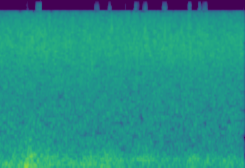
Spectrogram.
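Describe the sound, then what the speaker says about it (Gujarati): Heavy downpour in Manavadar, Junagadh, a dense constant roar of rain with a low thunder rumble near the start, no voices. "માણાવદરમાં ધોધમાર વરસાદ પડ્યો છે"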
